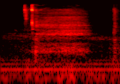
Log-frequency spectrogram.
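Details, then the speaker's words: Off-grid remote solar powerplant dump-load mechanical relay, fitted with heatsink, in a quiet room: two quick sharp clicks then one more, relay switches but its terminals pass no power to the dump load resistors; possibly a factory dud, replacement planned. "upon further testing it is the relay is functioning you can hear it clicking but it's not engaging"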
